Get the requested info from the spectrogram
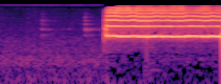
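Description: Unaccompanied trumpet that starts suddenly about a second in on a single very high note and holds it steady.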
